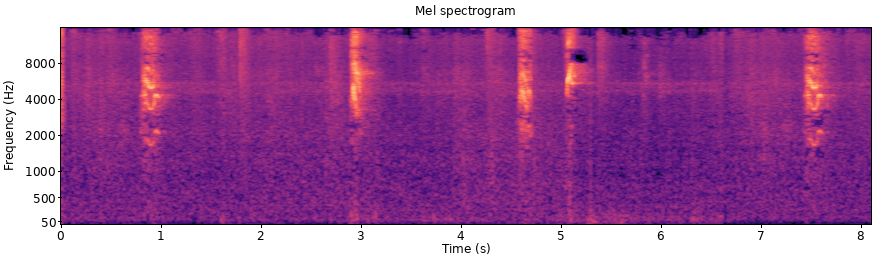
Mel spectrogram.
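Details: ['Calls of a female double-collared seedeater, meant to stimulate a male to sing. Clipped, piercing high notes are spaced unevenly, about five in eight seconds, with little else audible.']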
